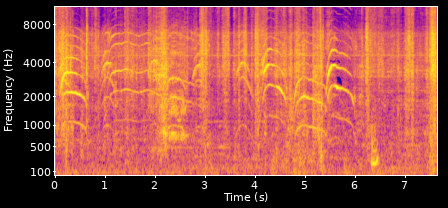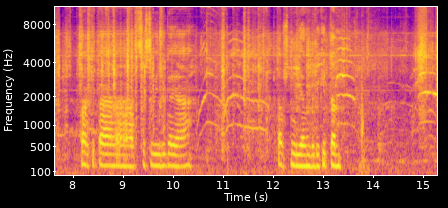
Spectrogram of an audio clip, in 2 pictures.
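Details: A trembling kitten that cried through the night looking for its mother: shrill, bending meows in quick bursts, broken by stretches of a man's low speech that overlap the cries in the second half.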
